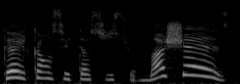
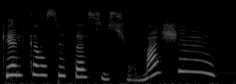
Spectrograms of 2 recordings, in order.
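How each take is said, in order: First: It is said in a very big, deep voice. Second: It is said in a tiny, small voice.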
